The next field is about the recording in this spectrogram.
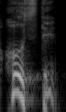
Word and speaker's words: Hostin: Is it Hosted or Hostin? And she was like, well, you can just say it however you want. It's my husband's last name. Just go. And then she cracked the code and said, look, he's half Spanish, half Haitian. It's really pronounced Hosted.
